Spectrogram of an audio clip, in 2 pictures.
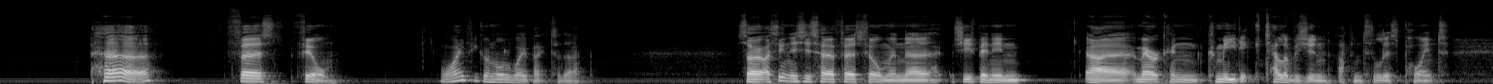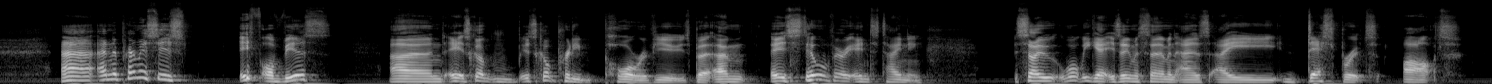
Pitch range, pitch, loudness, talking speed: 105-145 Hz, 130 Hz, -21 LUFS, 135 wpm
